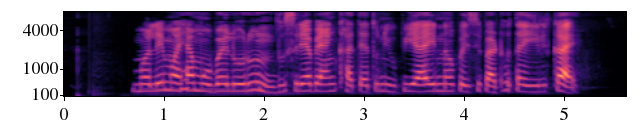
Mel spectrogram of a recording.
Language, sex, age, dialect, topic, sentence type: Marathi, female, 25-30, Varhadi, banking, question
